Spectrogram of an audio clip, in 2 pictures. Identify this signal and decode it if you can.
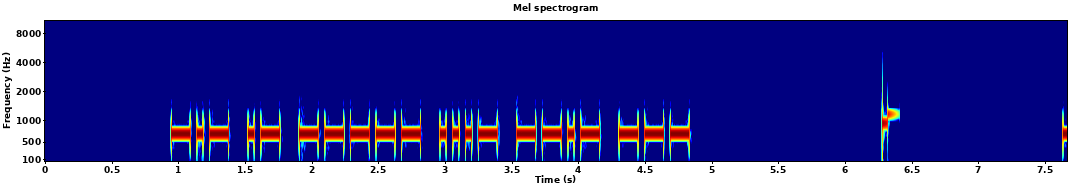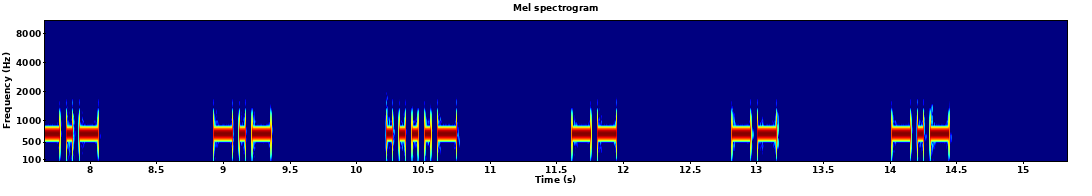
Morse code, heard as a keyed tone, about 25 wpm, spaced as for 13 wpm, 700 Hz. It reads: KA0VQO KK4MMK
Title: USA Call Signs - 6x Character Spacing - 25wpm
